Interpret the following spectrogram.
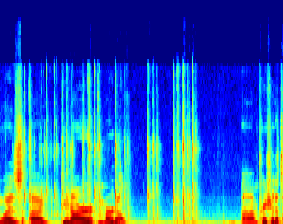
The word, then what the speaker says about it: Gunnar Myrdal: day as this other guy, whose name was Gunnar Myrdal. I'm pretty sure that's how you pronounce his name, and we can look at him on Wikipedia as well.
